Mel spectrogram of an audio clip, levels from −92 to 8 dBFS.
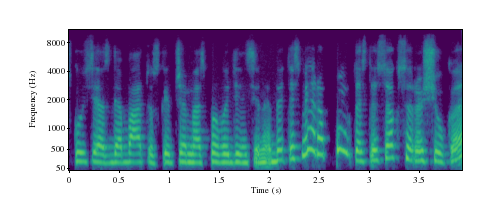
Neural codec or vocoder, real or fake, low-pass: none; real; 9.9 kHz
